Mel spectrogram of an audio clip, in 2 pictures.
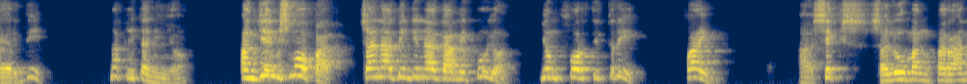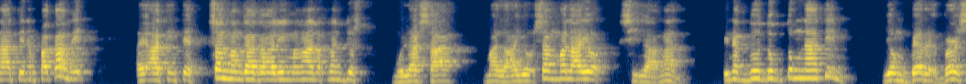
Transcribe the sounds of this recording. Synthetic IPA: ɛɾd̪i | nɐkiːt̪ɐnɪɲjo̰ | ʔɐŋd͡ʒɛjmsmopa̰t̪̚ | sɐʔanʔaːt̪ɪŋɡɪnaːɡaːmɪt̪̚pujo̰n | jʊŋfoɾt̪it̪ɾi | fajv | ʔɐ̰sɪksːɐluːmɐŋpɐɾɐʔanːaːt̪ɪnɐŋpɐɡaːmɪt̪̚ | ʔɐjʔaːt̪ɪŋt̪ɛsɐʔɐŋmɐŋɡaːɡaːliŋmɐŋaʔɐnɐk̚nɐŋd͡ʒo̞s | mʊlasɐ | mɐlaːjo̞sɐŋmɐlaːjo̞ʔsɪla̰ːŋɐn | pɪnɐɡ̚d̪uːd̪ʊɡ̚t̪oŋnaːt̪ɪn | jʊŋbɛɾbɛɹs

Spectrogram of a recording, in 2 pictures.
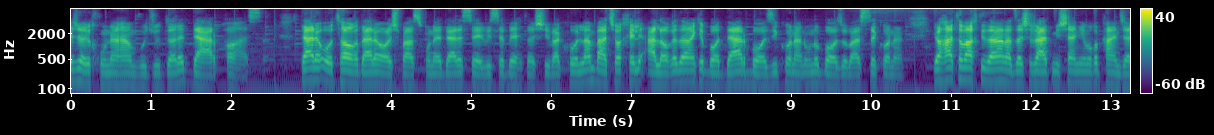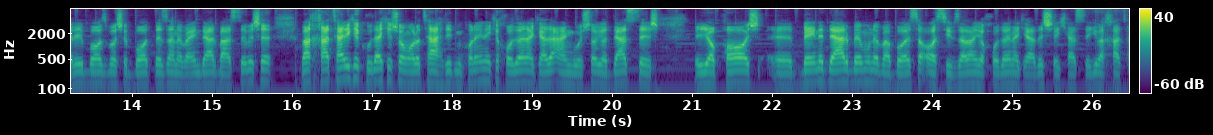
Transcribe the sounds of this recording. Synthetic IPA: jed͡ʒɒːjixuːnehæmvod͡ʒuːd̪ːɒːɾe̞d̪æɾb̥hɒːhæst̪æn | d̪æɾeot̪ʰɒːɣd̪æɾeɒːʃbæsχuːne̞d̪æɾese̞ɾviːse̞be̞hd̪ɒːʃt̪iːvækʰo̞lːænbæt̪t͡ʃːehɒːxejliʔælɒːɣe̞d̪ɒːɾæncʰe̞bɒːd̪æɾbɒːziːkʰo̞nænuːnobɒːzobæst̪e̞kʰo̞nænjɒːɦæt̪ʰːɒːvæxt̪iːd̪ɒːɾænæzæʃræd̪miːʃænd̪jemoːɣe̞pʰænd͡ʒæɾe̞jebɒːzbɒːʃe̞bɒːd̪̚be̞zæne̞væiːnd̪æɾbæst̪e̞be̞ʃe̞ | væxæt̪ʰæɾiːcʰe̞kʰuːd̪æcʰe̞ʃo̞mɒːɾot̪ʰæhd̪iːd̪̚miːkʰo̞neiːnecʰe̞xo̞d̪ɒːjinæcʰæɾd̪eʔæŋɡoʃt̪ɒːjɒːd̪æst̪e̞ʃ | jɒːpʰɒːʃbe̞jne̞d̪æɾbe̞muːne̞væbɒːe̞se̞ʔɒːsiːbzæd̪ænjɒːxo̞d̪ɒːjnæcʰæɾd̪eʃe̞cʰæst̪e̞ɟʲiːvæxæt̪ʰæ

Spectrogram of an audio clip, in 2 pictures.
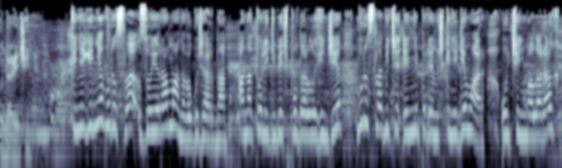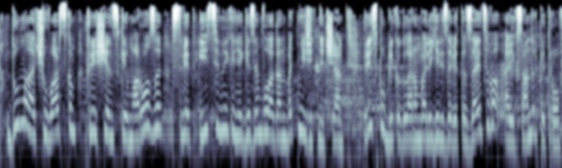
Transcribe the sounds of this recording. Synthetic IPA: d̪ɑɾɨnʲt͡ʃinʲkʲʰɪ̆nʲeɡʲenʲevɯɾəslˠɑzojəɾamɑnovəɡuʒɑɾnɑɑ̰nɑt̪olʲijɡʲibʲet͡ɕpulˠd̪ɑɾəlˠəɣʲinʒevɨɾəslˠɑbʲeɕet̪ʲlʲenʲːepʲɪrʲːemɪʃkʲɪnʲeɡʲemɑrunt͡ɕenʲmɑlˠɑɾɑχd̪uməɑt͡ɕuvɑrskəmkrʲeɕːenskʲejmɑɾo̞zɨsvʲe̞t̪isʲtʲinːɨjkʲɪnʲeɡʲezʲemʲvulˠɑɡɑnbɑt̪ʲnʲeʒit̪ʲnʲeʃerʲe̞spublʲikəɡlˠɑɾəmvɑlʲijelʲizavʲe̞t̪əzɑjt̪səvəʔɐlʲeksɑnd̪rpʲe̞t̪rof

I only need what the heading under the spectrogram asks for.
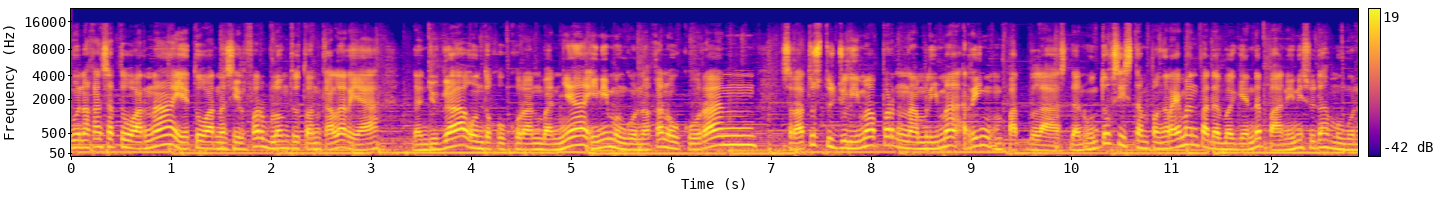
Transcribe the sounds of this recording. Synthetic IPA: ɡunakansat̪uwarnajait̪uwarnasilfərbəlʊmt̪ut̪ɔnkalərja | dand͡ʒuɡaunt̪ʊkukuɾanbanɲainiməŋɡunakanukuɾan | səɾat̪ʊst̪ud͡ʒulimapərnamlimarɪŋəmpat̪̚bəla̰sdanṵnt̪ʊk̚sist̪əmpəŋəɾemanpadabaɡiandəpa̰ninisudahməŋɡun

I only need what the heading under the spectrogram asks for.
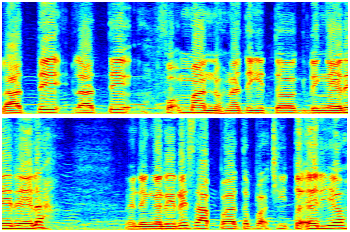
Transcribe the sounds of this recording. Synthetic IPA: lat̪eʔlat̪eʔfɔʔmanʊhnãnt̪iʔkit̪ədəŋanɾeɾəlah | nadəŋanɾeɾəsapat̪əpaʔt͡ʃɾit̪aʔediɔ

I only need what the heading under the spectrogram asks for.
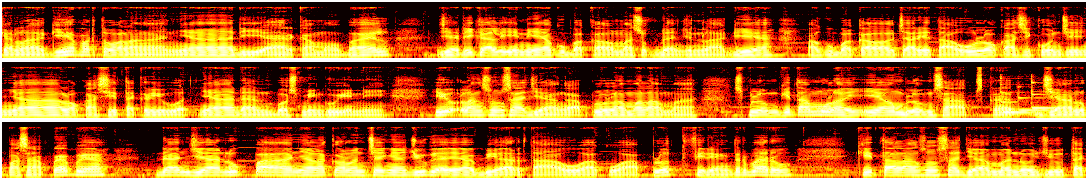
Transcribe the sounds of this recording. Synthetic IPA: kanlaɡijapərt̪ualaŋanɲadiaɛrkamobajl | d͡ʒadikaliːniakubakalmasʊk̚daɲd͡ʒənlaɡija | ʔakubakalt͡ʃaɾit̪aulokas̬ikuɲt͡ʃiɲalokasit̪ɛkriwɔrt̪̚ɲadanbɔsmiŋɡuini | juʔlaŋsʊŋsad͡ʒaŋɡaʔpəlulamalama | sə̥bəlʊmkit̪amulaijaŋbəlʊmsapskɾap̚d͡ʒianlupasap̚kapja | dand͡ʒianlupaɲalakalɔɲt͡ʃɛɲad͡ʒuɡajabiart̪auakuaplʊt̪̚fidjaŋt̪ərbaɾu | kit̪alaŋsʊŋsad͡ʒamənud͡ʒut̪ɛk

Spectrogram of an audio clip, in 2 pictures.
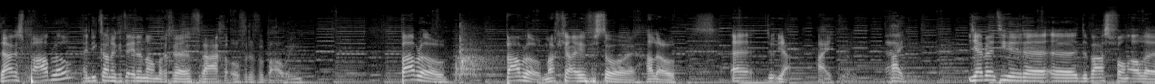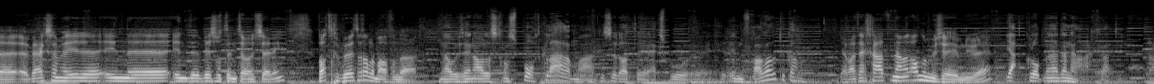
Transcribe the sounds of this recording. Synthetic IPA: d̥aːrɪspaːblowɛndikɑnɪkɦətejnɛnɑndərvraːχənowvəɹdəvəɹbʌ̰wɪ̰ŋ | paːblow | paːblowmɑχɪkjəwejvəvəstoːrəɦɑlow | ja̰ | ha̰j | aj | jɛjbɛntɦiːrəədəbaːzɪ̥sfɑnɑləʋɛɹksaːmɦejdəɪnəɪndəʋɪs̬əl̩ˠtɛntownstɛlɪŋ | ʋɑtχəbøːɹtərɑləmaːlˠvɑndaːχ | nɔwʋəzɛjnɑlˠəstrɑnspɔɹtkla̰ːrəmaːkəzowdɑtəɛ̰kspoːɪndəvrɑkowtəkɑn | jaːʋɑntɦɛχaːtnaːɹənɑndəɹmyzejəmnyɦɛjaklɔp̚naːɹdɛnɦa̰ːxa̰ːt

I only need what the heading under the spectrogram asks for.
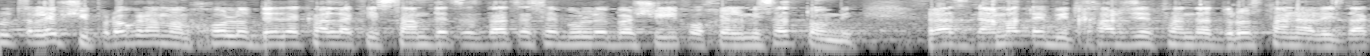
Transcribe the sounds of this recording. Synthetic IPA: ulˠt̪sʼlɛpʃipʼɾɔɡɾamamχɔlɔd̪̚ːɛd̪akʰalakʰisd̪d̪at̪sʼɛsɛbulɛbaʃiːqʼɔχɛlmisat̪ʼɔmi | ɾat̪sʰd̪amat̪ʼɛbit̪ʰχaɾd͡ʒɛb̚t̪ʰand̪ad̪ɾɔst̪ʰanaɾisd̪a

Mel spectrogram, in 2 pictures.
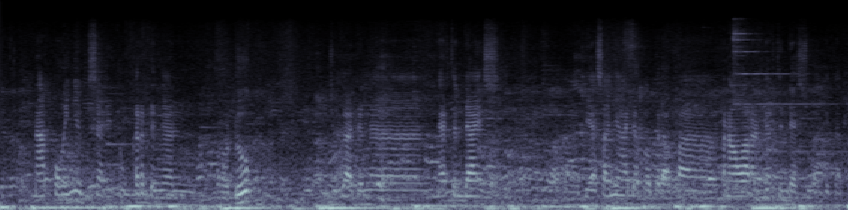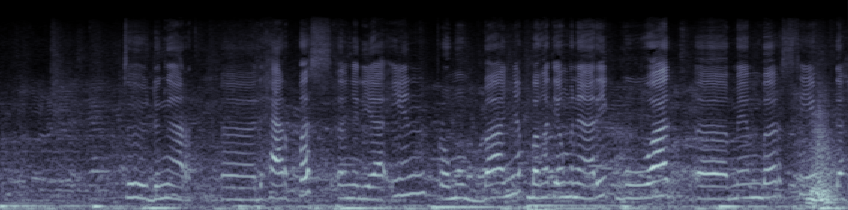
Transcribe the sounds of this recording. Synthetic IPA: napɔiɲabisadit̪ukərdəŋan | pɾodʊk̚ | d͡ʒuɡadəŋanmɛrt̪əndajs | əbiasaɲaːdabəbəɾapapənawaɾanmɛrt͡ʃ̪əndaisuɡakit̪apəlika | t̪udəŋar | ədəɦarpəsəɲədiaʔɪnpɾomobaɲak̚baŋət̪jaŋmənaɾɪk̚buat̪̚əmembərsɪp̚da

